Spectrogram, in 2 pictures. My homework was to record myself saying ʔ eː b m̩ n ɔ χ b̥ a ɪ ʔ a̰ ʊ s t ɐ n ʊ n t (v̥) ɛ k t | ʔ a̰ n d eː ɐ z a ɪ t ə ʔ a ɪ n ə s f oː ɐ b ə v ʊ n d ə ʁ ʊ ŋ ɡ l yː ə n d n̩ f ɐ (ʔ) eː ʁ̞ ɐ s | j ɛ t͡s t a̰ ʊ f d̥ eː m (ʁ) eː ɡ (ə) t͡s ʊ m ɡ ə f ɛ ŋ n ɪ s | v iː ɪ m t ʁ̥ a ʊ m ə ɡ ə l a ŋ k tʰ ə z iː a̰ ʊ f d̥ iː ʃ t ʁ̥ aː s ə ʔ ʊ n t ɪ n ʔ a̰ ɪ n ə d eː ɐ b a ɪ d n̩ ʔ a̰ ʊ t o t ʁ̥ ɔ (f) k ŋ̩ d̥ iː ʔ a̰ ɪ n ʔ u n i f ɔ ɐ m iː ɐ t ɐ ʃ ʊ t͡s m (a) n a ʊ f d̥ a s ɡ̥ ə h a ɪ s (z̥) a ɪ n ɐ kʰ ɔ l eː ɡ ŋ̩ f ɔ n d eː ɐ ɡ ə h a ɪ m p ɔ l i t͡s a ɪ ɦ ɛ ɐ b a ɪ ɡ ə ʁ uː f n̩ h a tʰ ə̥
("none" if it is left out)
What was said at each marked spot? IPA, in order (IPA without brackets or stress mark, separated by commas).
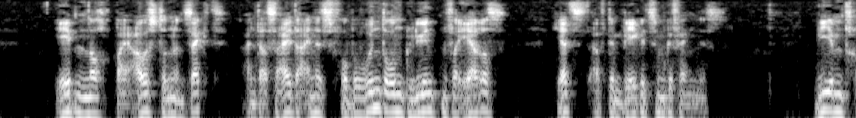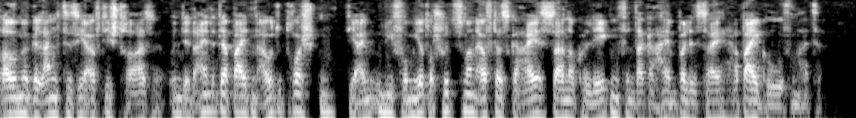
z̥, ʔ, v, ə, ʃ, a, z̥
